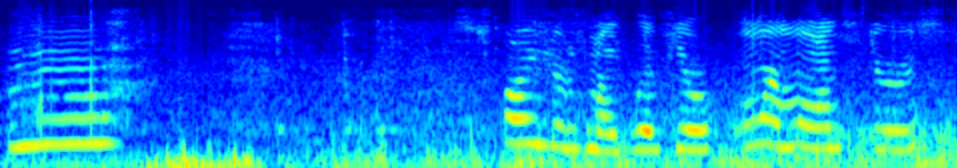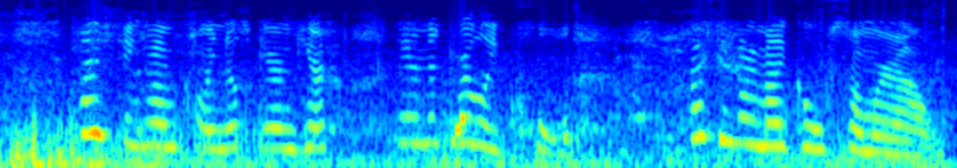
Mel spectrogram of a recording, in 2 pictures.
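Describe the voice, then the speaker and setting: Very high-pitched child narrating doll play. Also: takes it slowly, long pauses. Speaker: doll-play video performer. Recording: very noisy handheld outdoor recording.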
